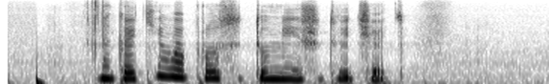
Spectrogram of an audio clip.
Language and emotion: Russian, neutral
